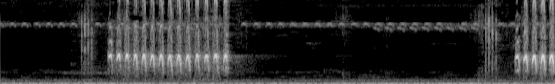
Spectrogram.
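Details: Female bar-winged prinia calling to provoke males into fighting: two rapid, buzzy, high-pitched rattling bursts about half a second long, over a steady thin insect whine and low rumbling background noise.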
